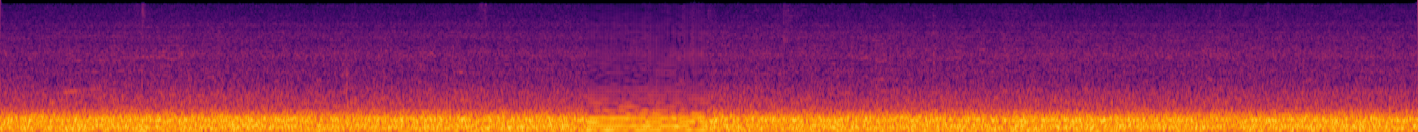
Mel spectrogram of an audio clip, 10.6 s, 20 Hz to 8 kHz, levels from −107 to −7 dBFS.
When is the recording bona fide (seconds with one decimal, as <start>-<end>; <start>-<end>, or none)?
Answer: 0.0-4.4; 5.3-10.6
